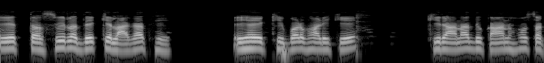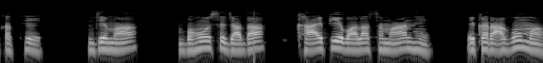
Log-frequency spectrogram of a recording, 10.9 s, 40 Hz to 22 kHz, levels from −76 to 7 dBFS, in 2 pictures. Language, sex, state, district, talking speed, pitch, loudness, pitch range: Chhattisgarhi, male, Chhattisgarh, Jashpur, 170 wpm, 165 Hz, -18 LUFS, 150-170 Hz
